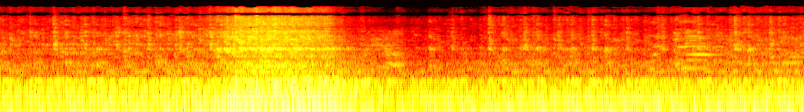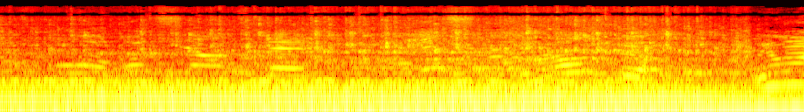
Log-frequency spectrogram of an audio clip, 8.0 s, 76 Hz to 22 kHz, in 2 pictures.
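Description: A 1979 Dodge Power Wagon engine revs up in a loud burst with tires spinning, then settles into a steady idle while people talk nearby.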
